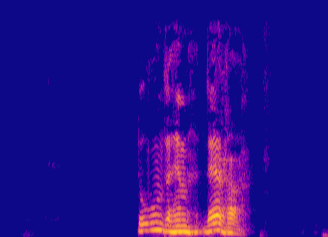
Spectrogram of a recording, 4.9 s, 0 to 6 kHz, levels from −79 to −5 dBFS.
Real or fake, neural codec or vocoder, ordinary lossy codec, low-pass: real; none; AAC, 48 kbps; 5.4 kHz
